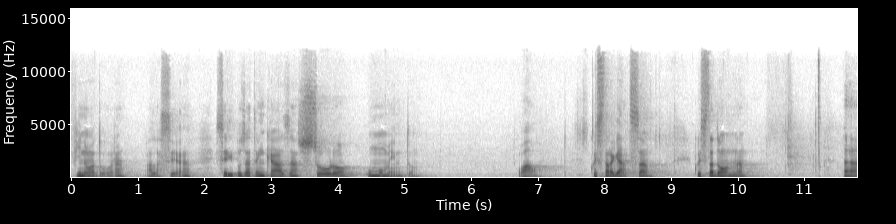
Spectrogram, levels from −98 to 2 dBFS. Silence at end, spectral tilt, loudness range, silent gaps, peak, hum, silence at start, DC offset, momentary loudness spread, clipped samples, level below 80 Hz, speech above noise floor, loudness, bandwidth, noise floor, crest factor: 0 s; -5.5 dB/octave; 6 LU; none; -12 dBFS; none; 0.05 s; under 0.1%; 21 LU; under 0.1%; -60 dBFS; 33 dB; -35 LUFS; 12.5 kHz; -68 dBFS; 24 dB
